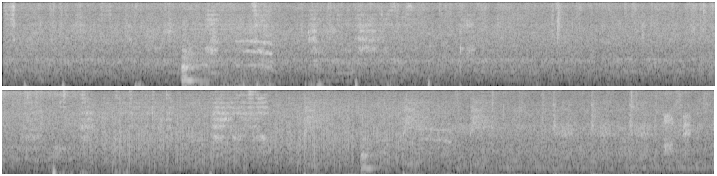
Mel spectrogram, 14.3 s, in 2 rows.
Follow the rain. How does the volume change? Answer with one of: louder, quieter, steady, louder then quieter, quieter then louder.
steady.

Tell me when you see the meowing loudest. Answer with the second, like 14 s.
2 s.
